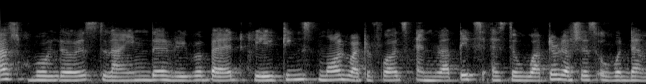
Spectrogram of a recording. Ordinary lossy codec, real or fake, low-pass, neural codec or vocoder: none; fake; none; codec, 16 kHz, 1.1 kbps, Voila-Tokenizer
